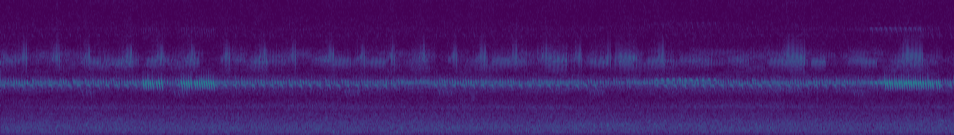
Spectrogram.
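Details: Nighttime cricket chorus, continuous high-pitched trill layered with rhythmic pulsing chirps; two short louder bursts early and a stronger stretch near the close.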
